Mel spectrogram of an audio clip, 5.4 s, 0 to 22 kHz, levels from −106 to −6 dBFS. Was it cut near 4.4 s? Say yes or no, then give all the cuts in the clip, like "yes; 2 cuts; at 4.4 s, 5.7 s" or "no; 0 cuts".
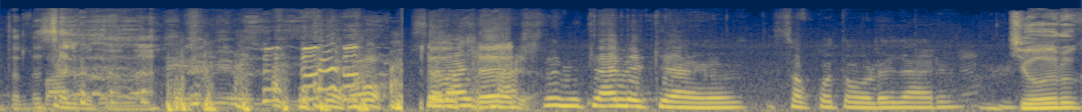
no; 1 cut; at 2.1 s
